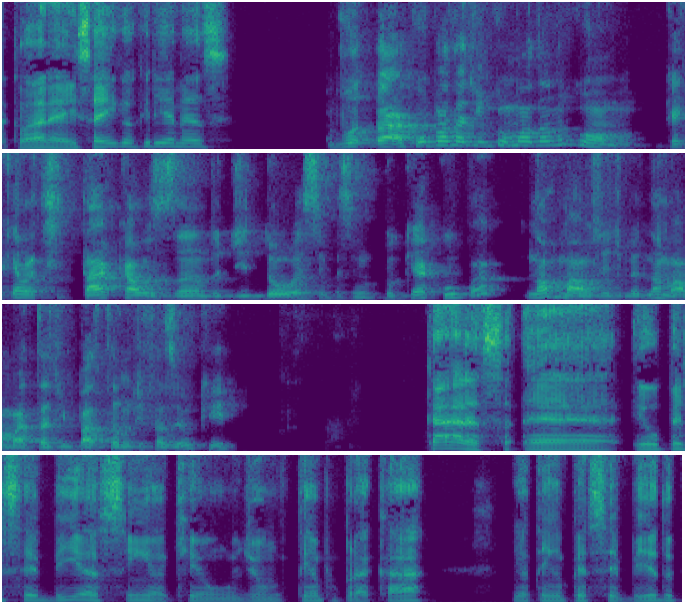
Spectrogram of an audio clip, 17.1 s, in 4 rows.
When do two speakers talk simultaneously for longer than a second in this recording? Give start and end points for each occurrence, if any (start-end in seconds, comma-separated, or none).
none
